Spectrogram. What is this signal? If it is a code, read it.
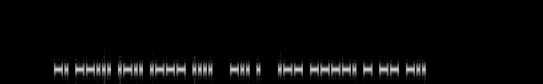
Morse code, heard as a keyed tone, about 46 wpm, 700 Hz. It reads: N7LJH DE W9TMD
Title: USA Callsign DE Callsign - 5 Characters - 45wpm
